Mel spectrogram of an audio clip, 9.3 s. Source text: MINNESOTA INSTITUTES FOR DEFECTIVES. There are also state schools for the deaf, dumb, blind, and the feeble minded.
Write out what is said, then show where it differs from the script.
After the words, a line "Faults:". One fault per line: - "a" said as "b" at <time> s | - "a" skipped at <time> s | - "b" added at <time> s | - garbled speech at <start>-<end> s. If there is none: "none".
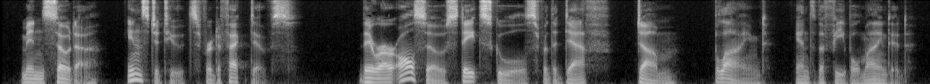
MINNESOTA INSTITUTES FOR DEFECTIVES. There are also state schools for the deaf, dumb, blind, and the feeble minded.
Faults:
none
